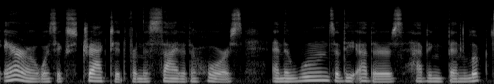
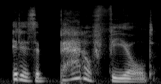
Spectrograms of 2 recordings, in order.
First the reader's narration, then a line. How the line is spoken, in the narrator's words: exclaim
